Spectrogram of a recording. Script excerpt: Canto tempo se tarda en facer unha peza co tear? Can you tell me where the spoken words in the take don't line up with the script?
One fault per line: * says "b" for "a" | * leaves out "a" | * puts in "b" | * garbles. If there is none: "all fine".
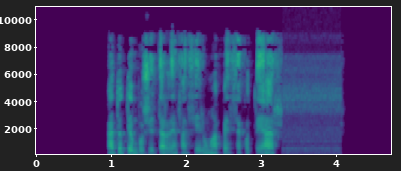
all fine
